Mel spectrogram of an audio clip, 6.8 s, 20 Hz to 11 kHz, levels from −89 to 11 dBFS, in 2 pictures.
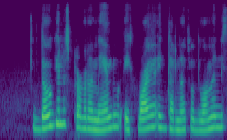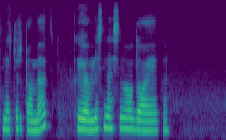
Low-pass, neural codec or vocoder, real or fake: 9.9 kHz; codec, 44.1 kHz, 3.4 kbps, Pupu-Codec; fake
